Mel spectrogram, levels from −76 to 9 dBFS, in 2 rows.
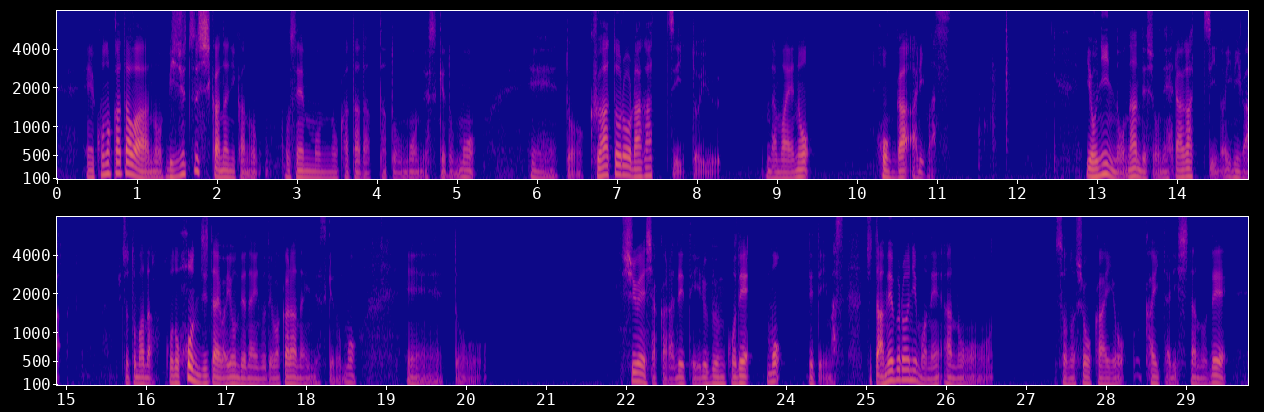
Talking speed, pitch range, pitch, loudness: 280 characters per minute, 105-130 Hz, 115 Hz, -35 LUFS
